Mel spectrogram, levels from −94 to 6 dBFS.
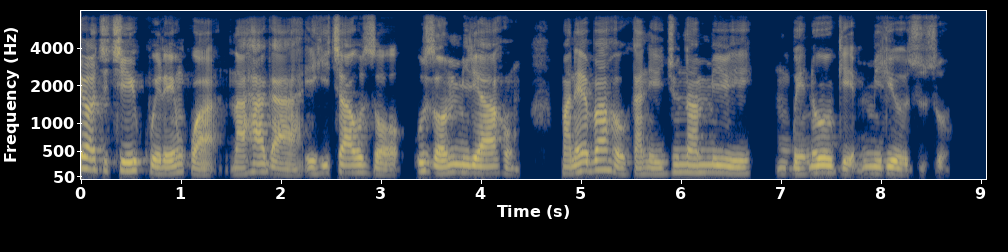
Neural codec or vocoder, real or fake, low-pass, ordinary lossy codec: none; real; 7.2 kHz; none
